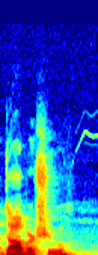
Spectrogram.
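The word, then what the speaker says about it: Dobhar-chú: In Wikipedia, the Irish pronounce this a dobbershoe.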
